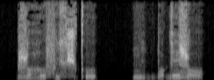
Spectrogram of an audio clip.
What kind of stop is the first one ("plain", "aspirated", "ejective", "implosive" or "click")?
ejective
